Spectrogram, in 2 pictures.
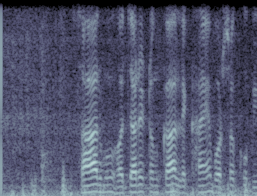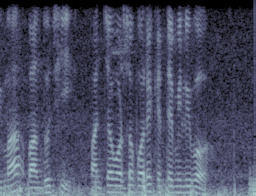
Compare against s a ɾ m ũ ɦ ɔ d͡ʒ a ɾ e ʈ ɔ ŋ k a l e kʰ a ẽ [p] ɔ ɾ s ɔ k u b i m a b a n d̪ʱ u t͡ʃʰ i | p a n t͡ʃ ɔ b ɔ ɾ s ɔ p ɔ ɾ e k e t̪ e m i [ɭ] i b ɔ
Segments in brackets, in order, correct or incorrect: incorrect, incorrect

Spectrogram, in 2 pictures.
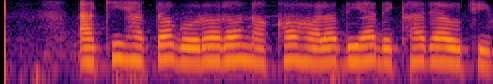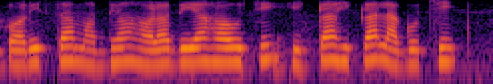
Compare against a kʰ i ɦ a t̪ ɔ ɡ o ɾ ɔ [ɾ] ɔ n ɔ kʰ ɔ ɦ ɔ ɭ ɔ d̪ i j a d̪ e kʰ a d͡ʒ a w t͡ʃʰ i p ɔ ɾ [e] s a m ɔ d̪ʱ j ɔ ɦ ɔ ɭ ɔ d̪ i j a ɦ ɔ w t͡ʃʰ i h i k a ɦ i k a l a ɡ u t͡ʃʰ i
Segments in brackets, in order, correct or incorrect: correct, incorrect

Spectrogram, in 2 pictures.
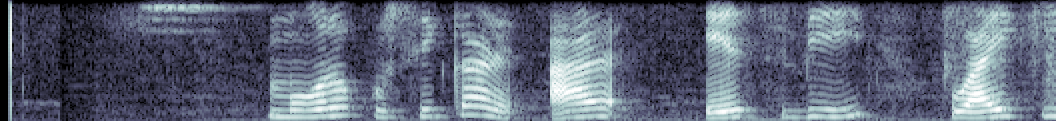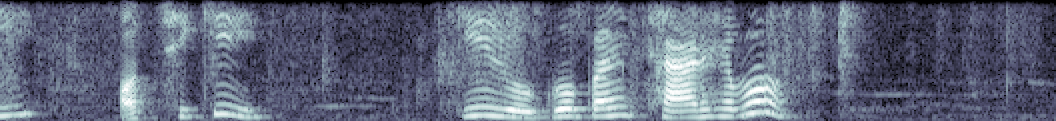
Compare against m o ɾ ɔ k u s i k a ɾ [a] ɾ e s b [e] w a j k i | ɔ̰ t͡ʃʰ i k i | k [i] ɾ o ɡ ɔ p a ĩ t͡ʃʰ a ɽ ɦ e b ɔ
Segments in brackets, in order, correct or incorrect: correct, incorrect, correct

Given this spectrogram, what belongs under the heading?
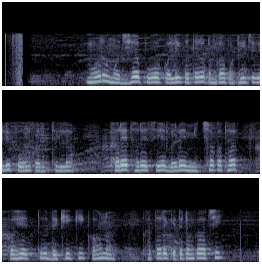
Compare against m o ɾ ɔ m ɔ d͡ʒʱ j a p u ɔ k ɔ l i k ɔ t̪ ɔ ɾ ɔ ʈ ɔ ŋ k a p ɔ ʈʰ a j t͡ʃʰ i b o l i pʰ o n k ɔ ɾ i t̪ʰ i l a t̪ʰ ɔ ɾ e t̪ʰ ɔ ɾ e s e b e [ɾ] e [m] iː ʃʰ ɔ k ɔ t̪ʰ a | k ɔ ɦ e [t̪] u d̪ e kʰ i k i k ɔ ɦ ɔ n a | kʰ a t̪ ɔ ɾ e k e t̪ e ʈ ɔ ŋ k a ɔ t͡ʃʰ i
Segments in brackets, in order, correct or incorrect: incorrect, correct, correct

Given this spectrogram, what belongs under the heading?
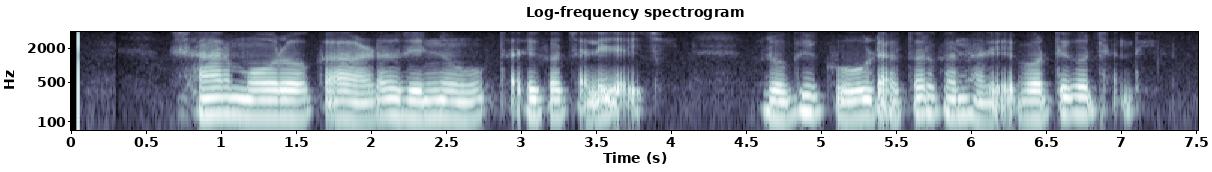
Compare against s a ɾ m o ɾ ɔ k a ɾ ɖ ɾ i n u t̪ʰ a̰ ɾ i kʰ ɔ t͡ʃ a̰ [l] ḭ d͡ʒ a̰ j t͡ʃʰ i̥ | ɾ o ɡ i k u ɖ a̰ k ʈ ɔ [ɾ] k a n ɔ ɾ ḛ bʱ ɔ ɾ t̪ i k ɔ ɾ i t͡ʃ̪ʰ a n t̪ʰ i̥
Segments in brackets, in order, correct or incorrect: correct, correct

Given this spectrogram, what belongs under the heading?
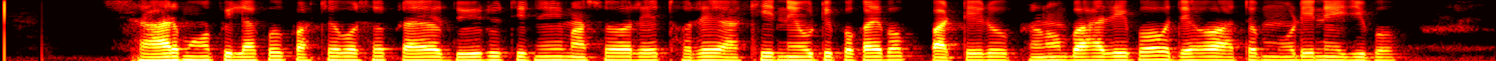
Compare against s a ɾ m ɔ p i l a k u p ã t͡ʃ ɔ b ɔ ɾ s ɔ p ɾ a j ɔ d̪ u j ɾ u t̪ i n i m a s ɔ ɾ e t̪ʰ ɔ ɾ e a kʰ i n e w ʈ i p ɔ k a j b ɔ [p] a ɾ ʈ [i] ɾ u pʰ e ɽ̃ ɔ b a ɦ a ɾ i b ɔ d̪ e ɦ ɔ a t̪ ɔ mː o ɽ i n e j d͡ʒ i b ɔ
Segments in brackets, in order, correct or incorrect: correct, correct

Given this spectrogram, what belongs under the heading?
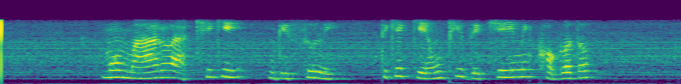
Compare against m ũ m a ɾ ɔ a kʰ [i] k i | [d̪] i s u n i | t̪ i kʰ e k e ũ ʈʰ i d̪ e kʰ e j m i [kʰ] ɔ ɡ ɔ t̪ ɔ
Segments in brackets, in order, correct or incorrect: correct, correct, correct

